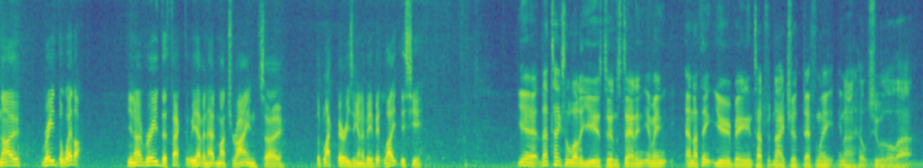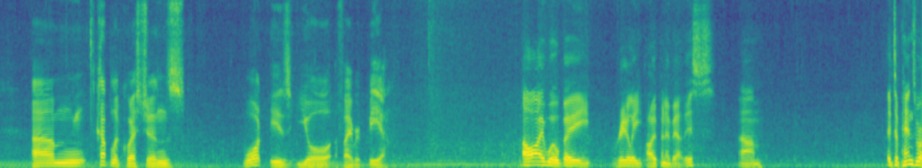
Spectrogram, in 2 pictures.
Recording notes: This Prodcast was recorded before the Covid-19 outbreak in Australia. We recorded this episode on the edge of the Sydney Harbour with views from the city to Sydney heads.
